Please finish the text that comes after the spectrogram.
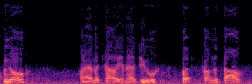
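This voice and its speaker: An actor playing an earnest, smitten young student in a radio drama, speaking formally and ardently with florid diction. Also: male voice, fairly high pitch, unhurried, natural voice. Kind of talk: old-time radio drama acting. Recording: dull, noisy old radio recording.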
